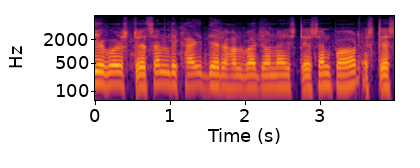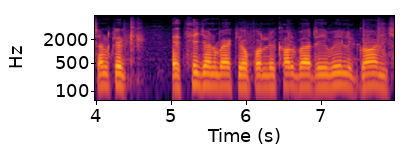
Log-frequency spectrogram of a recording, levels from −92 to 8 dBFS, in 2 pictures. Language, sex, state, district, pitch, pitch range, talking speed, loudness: Bhojpuri, male, Bihar, Saran, 135 Hz, 130-140 Hz, 150 wpm, -16 LUFS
